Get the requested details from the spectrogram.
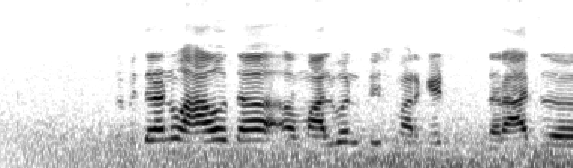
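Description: A man speaks close up with animation.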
